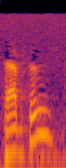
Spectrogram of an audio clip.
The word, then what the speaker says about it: Tabcin: But have you heard about Tabson? That's spelled Tabcin.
